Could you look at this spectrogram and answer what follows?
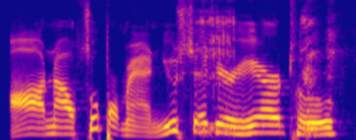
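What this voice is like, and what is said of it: Imitates another person's voice. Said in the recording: “if you do an impression... for Wolf Blitzer”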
